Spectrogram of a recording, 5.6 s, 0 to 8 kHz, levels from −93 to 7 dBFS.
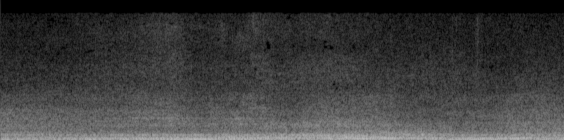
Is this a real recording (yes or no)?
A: yes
